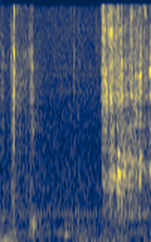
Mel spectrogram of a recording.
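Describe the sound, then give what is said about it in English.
A drink being poured into a glass, a steady splashing hiss that starts after a couple of faint clinks and grows louder, with no talking. “Here, you can have that one. Pour that in yours.”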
